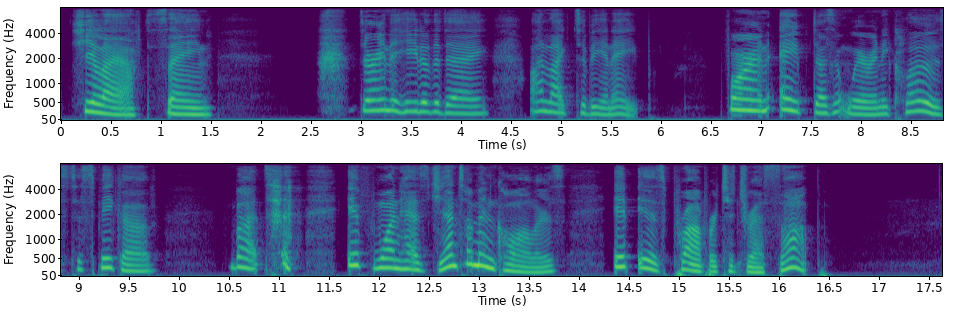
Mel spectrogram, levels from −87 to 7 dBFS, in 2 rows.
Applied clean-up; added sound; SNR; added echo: none; none; none; none.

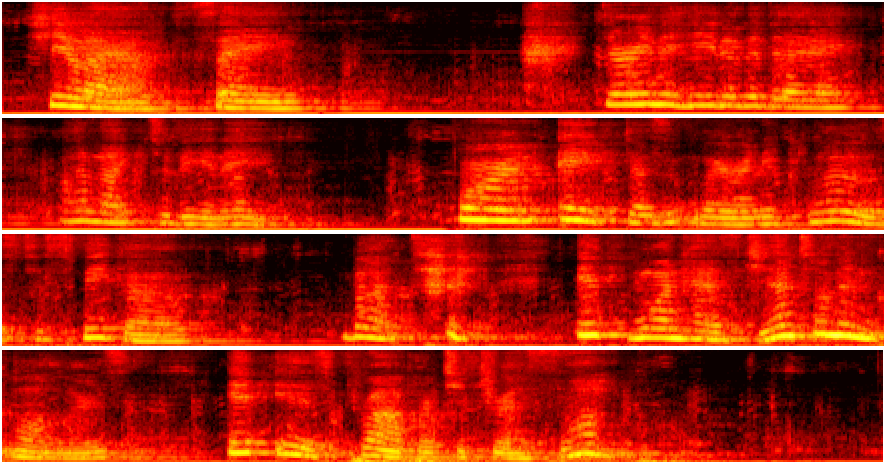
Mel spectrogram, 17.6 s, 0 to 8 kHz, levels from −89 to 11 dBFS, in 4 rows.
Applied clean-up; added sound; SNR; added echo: neural separator model SepFormer DNS4.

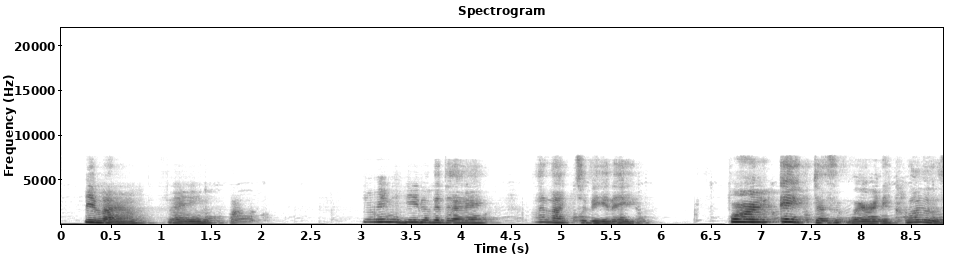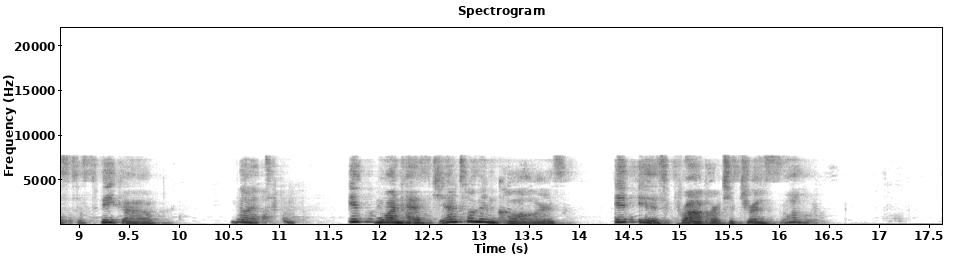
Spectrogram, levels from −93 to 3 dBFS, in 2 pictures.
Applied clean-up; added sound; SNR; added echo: neural mask model DeepFilterNet 3.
